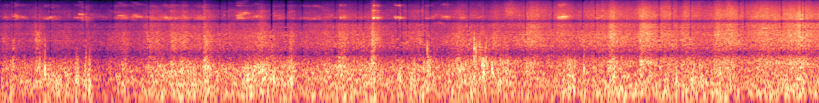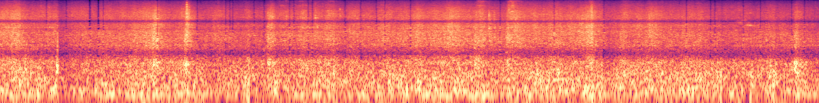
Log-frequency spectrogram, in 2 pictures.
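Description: Passenger train rolling slowly across a steel truss bridge: a steady low rumble of wheels on the rails, with scattered faint clicks and clanks.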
